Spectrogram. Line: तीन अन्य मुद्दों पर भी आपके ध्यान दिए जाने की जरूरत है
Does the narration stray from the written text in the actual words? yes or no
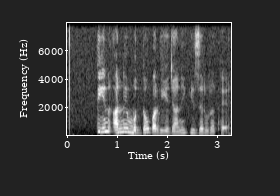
yes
